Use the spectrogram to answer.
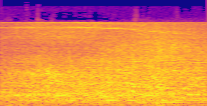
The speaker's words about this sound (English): a medevac helicopter circles the sky.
